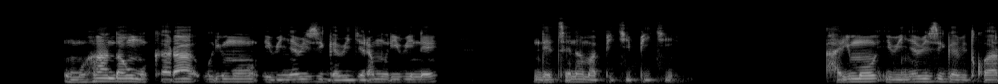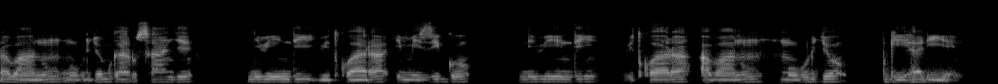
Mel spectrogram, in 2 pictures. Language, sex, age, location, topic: Kinyarwanda, male, 25-35, Kigali, government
